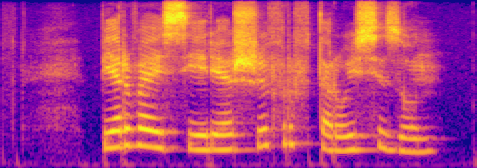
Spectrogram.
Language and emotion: Russian, neutral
